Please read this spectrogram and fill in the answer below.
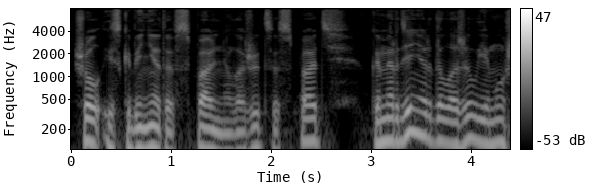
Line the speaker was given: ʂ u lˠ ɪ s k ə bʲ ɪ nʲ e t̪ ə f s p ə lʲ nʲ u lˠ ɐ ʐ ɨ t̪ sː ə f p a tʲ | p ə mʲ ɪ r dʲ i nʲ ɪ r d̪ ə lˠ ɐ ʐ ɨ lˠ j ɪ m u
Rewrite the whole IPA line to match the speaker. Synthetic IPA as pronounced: ʂ o lˠ ɪ s k ə bʲ ɪ nʲ e t̪ ə f s p a lʲ nʲ ʊ lˠ ɐ ʐ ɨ t̪ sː ə s p a tʲ | k ə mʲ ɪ r dʲ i nʲ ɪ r d̪ ə lˠ ɐ ʐ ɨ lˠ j ɪ m u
